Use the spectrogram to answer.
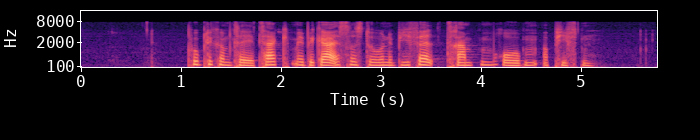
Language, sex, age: Danish, female, 30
